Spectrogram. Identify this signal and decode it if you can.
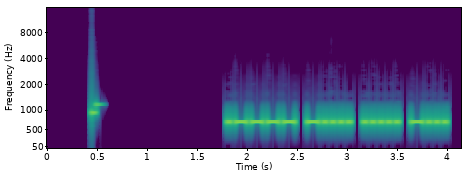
Morse code, heard as a keyed tone, about 30 wpm, 700 Hz. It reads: 165B
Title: Four Challenging Letter-Number Combinations 30wpm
